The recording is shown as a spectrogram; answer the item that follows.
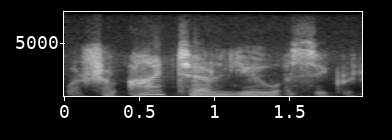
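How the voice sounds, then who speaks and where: An actor playing a nervous, self-righteous murderer doctor in an old radio drama, hesitant, stammering and theatrical. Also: male voice, lowish voice, big pitch swings, moderate pace, pushed and bright, full character voice, rough recording. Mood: nervous, coaxing. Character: nervous, self-righteous male poisoner doctor confessing his crimes. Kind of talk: old-time radio drama acting and first-person narration. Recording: old radio broadcast with faint music.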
